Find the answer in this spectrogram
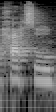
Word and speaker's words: HASSL: So HASSL, but without the E on the end.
